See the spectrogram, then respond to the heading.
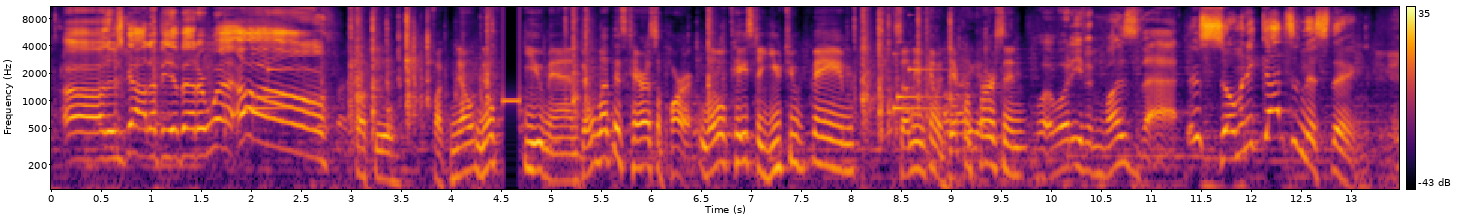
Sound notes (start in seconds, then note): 3.1 beeps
